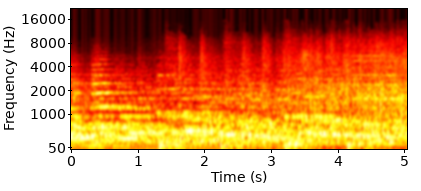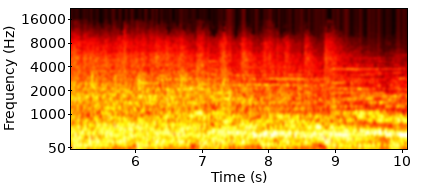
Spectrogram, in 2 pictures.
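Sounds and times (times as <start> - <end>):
wind band playing: 0.0 - 10.0.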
